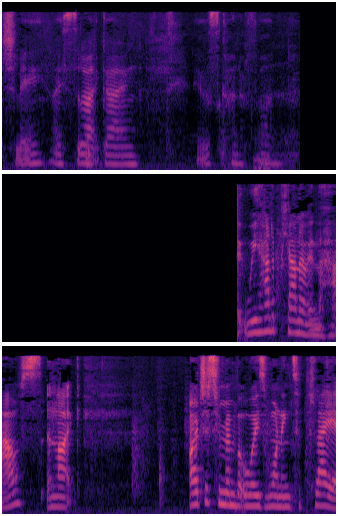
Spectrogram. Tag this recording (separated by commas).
Speech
